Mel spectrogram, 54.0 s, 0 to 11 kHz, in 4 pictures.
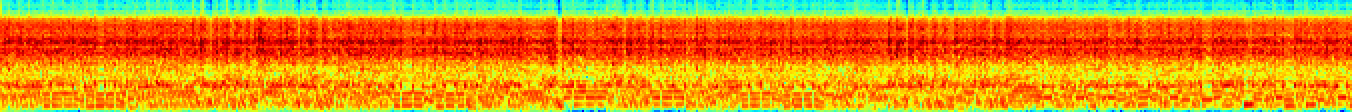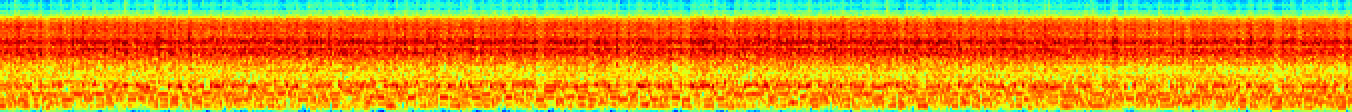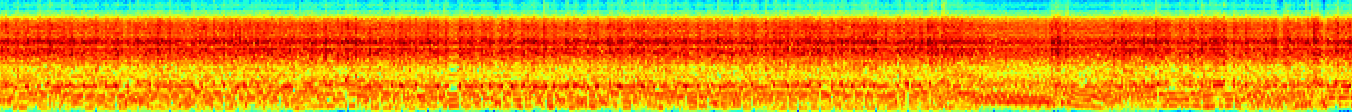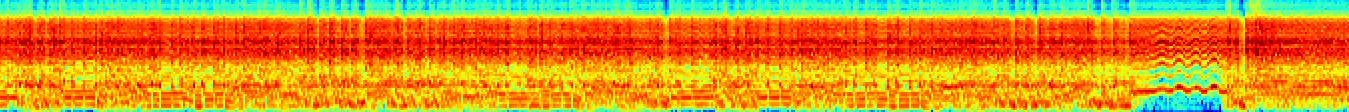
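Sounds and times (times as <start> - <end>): distorted electric guitar metal riffs: 0.0 - 54.0
guitar slide down the neck: 33.9 - 54.0.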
